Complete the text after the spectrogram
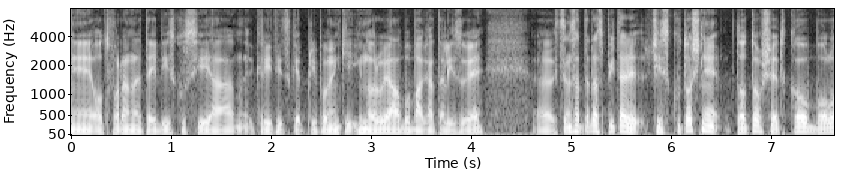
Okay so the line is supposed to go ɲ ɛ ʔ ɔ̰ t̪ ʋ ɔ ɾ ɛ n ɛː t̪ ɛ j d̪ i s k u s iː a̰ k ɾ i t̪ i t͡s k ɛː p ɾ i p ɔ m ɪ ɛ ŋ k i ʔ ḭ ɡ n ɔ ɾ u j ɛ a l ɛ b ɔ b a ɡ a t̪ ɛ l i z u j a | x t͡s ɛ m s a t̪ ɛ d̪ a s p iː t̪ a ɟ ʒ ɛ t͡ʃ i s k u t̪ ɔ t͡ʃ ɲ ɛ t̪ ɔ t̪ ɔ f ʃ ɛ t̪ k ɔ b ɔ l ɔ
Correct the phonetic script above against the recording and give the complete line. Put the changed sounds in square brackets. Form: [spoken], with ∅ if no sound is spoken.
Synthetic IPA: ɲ ɛ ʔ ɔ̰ t̪ ʋ ɔ ɾ ɛ n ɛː t̪ ɛ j d̪ i s k u s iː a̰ k ɾ i t̪ i t͡s k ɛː p ɾ i p ɔ m ɪ ɛ ŋ k i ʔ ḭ ɡ n ɔ ɾ u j ɛ a l ɛ b ɔ b a ɡ a t̪ ɛ l i z u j [ɛ] | x t͡s ɛ m s a t̪ ɛ d̪ a s p iː t̪ a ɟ ʒ ɛ t͡ʃ i s k u t̪ ɔ t͡ʃ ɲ ɛ t̪ ɔ t̪ ɔ f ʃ ɛ t̪ k ɔ b ɔ l ɔ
